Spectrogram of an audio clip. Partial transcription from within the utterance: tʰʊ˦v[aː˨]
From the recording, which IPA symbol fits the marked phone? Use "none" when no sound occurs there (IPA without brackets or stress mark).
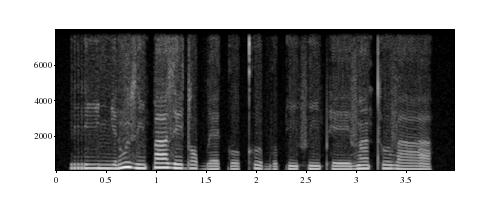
aː˨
